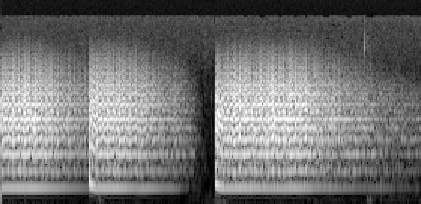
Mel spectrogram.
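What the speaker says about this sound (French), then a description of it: "donc je vais venir appliquer un peu de reverb directement." A bright synth note with added reverb, played twice with a short gap, each hit trailing off into a soft, spacious tail.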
